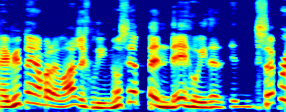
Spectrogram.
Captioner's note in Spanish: Hablando en idioma extranjero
